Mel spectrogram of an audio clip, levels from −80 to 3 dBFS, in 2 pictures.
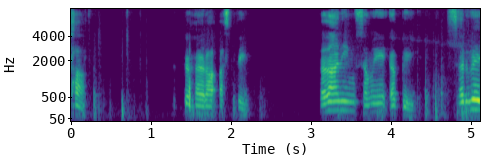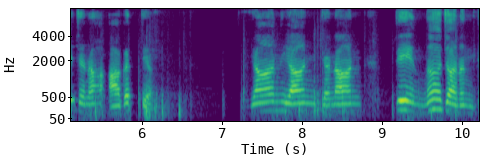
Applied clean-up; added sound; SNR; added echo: neural mask model RNNoise.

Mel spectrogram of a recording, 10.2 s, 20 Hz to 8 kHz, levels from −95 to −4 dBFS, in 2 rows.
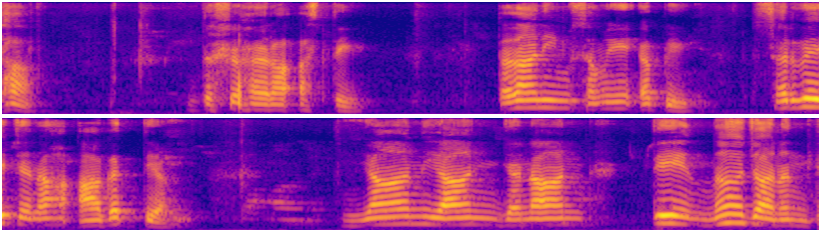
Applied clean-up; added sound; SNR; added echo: none; none; none; none.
